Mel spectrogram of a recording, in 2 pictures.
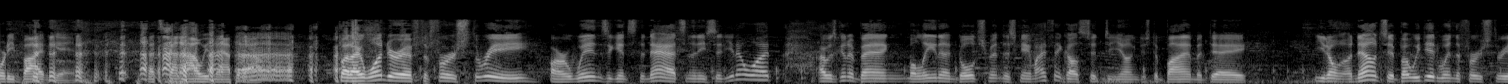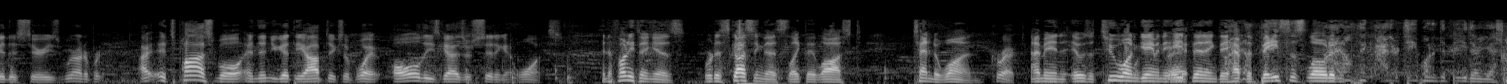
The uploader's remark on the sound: broadcasting live from Blondie's off Wash Ave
